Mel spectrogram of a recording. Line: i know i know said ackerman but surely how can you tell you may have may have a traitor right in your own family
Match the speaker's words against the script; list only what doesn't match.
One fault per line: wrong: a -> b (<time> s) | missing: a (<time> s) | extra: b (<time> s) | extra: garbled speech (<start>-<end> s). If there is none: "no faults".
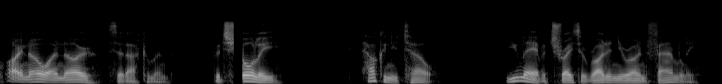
missing: may have (5.4 s)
